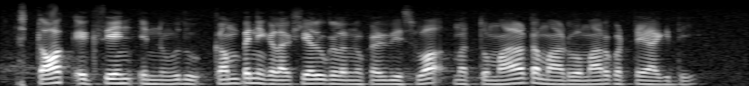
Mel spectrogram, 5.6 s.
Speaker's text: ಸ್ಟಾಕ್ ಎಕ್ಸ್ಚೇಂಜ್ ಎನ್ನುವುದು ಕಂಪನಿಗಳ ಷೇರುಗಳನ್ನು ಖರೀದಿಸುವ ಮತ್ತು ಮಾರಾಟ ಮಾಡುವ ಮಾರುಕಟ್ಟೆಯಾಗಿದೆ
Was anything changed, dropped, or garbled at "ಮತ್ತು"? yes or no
no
